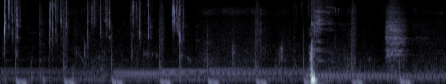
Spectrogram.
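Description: A person chewing food near the microphone, a series of regular soft crunching and smacking bites with a louder crunch near the end, over a faint steady hum.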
